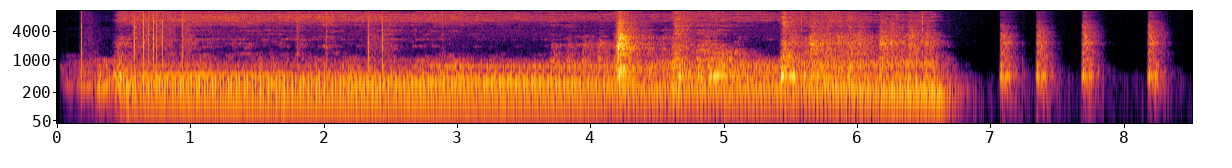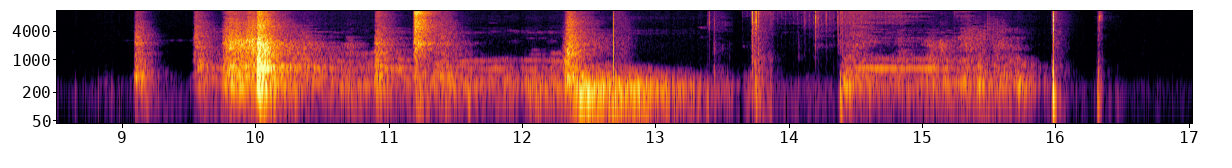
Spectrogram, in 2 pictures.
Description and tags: Crappy lo-fi recording of an espresso machine in a corporate kitchen
coffee-machine, espresso, coffee, kitchen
